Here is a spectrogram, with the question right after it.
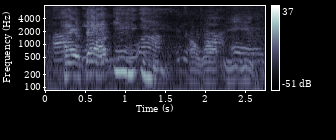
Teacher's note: You have to emphasize each vowel individually, even though it's in the word multiple times.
